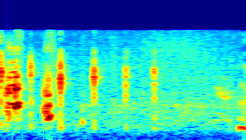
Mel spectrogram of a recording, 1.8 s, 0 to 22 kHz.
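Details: Two-week-old Bull Terrier puppy from a litter, eyes fully open, recorded 10 February 2013: a run of short high whimpering squeaks, several in the first half-second then spaced yips, with quiet gaps between.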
